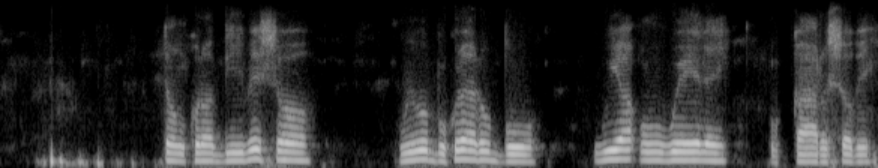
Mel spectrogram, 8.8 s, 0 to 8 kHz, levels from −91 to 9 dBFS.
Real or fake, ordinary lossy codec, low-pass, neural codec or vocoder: fake; Opus, 16 kbps; 7.2 kHz; codec, 16 kHz, 2 kbps, X-Codec, WavLM features, trained on Multilingual LibriSpeech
